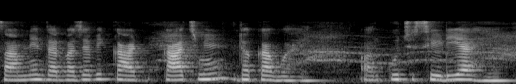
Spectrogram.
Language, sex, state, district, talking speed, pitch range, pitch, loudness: Hindi, female, Gujarat, Valsad, 150 wpm, 200-225 Hz, 210 Hz, -21 LUFS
